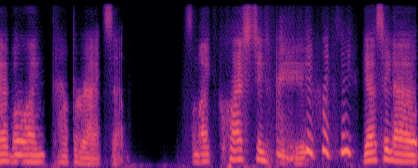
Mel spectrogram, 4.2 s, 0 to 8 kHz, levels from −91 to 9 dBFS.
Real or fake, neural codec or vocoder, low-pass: fake; codec, 16 kHz, 0.5 kbps, FreqCodec, smaller model; 7.2 kHz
